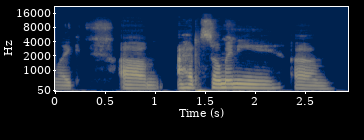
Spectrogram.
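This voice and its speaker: A woman with an American accent speaks at a fairly low pitch in a monotone, flat intonation. The recording is very clean, with a silent background. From South Florida. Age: 20s. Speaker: content creator and musician. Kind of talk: casual chat. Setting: podcast interview.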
